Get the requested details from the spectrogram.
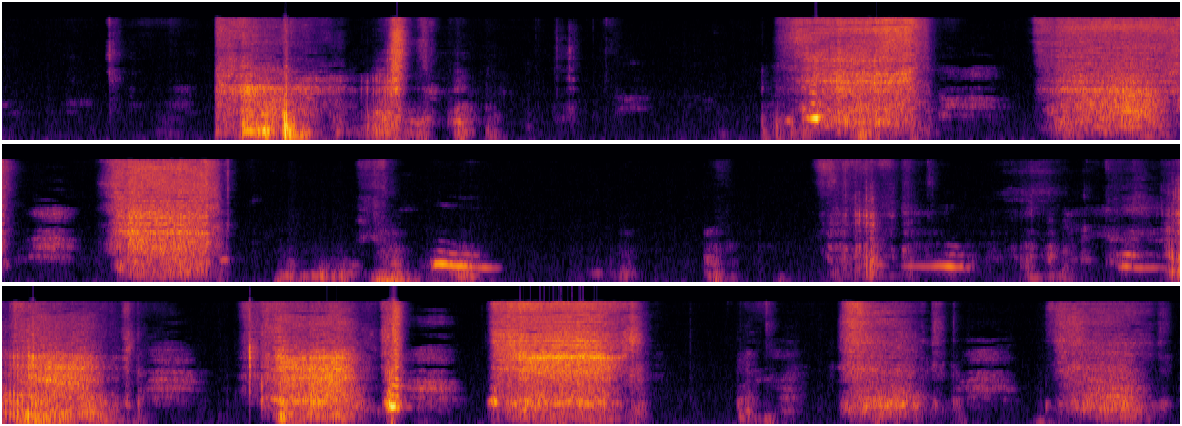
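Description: A woman blows hard into a balloon in short, noisy bursts.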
